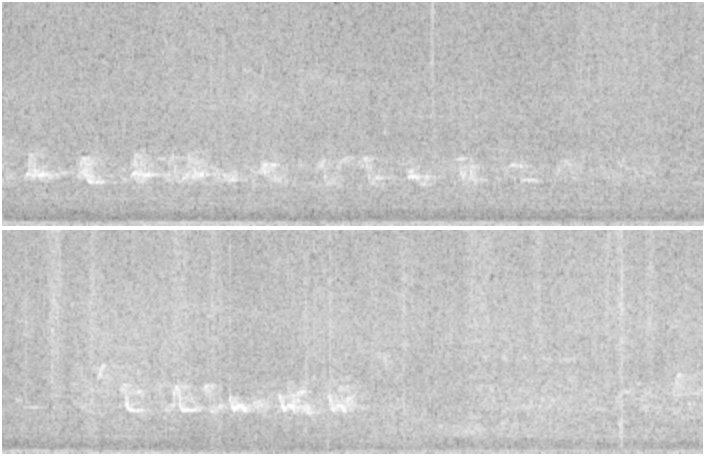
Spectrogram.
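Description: A songbird singing faintly outdoors in two runs of quick, chirpy notes, the second starting about halfway through, over a steady low hum.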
